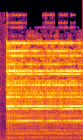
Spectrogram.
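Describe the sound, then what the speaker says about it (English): A telephone bursts into a loud, continuous ring after a brief quiet moment, the bright trilling tone sustained to the end. "And then my phone rang."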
